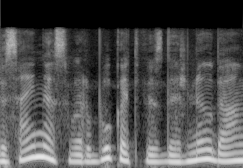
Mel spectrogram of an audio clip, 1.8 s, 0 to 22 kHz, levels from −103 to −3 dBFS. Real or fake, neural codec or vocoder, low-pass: fake; codec, 44.1 kHz, 7.8 kbps, Pupu-Codec; 10.8 kHz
